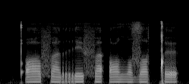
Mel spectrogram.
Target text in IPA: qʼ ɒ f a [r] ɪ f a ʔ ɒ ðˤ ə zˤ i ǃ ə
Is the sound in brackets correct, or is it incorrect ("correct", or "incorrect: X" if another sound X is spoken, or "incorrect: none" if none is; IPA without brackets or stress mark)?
correct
